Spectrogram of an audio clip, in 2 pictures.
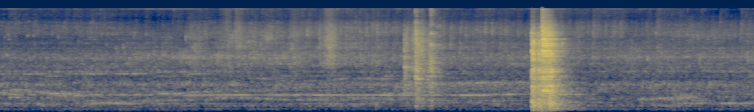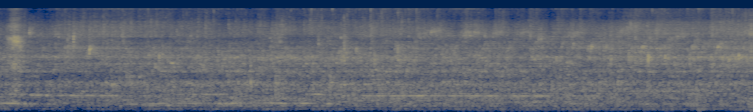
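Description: Water dripping and trickling into a pot as boiled turnip pieces are squeezed by hand to press out their water. A short, louder noise comes about eight seconds in, with a smaller one just before it.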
